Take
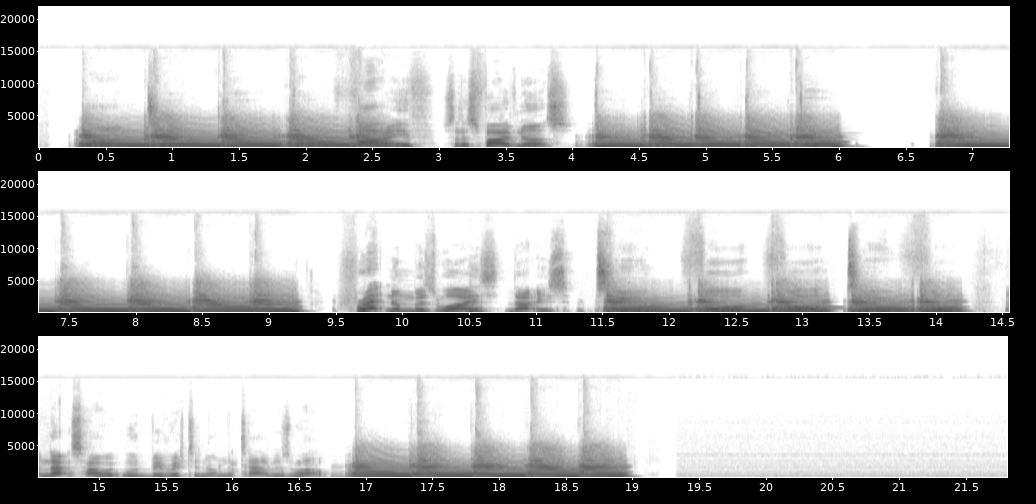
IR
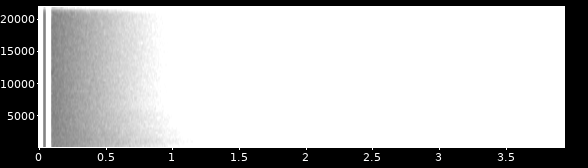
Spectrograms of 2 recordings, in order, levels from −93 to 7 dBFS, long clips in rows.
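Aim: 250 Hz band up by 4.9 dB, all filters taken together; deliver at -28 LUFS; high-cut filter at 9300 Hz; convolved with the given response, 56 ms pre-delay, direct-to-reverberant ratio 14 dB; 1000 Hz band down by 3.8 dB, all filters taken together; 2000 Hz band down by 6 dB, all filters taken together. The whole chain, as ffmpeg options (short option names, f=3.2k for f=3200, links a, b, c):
-filter_complex "[0:a]lowpass=9.3k,equalizer=f=250:t=o:g=7,equalizer=f=1k:t=o:g=-5,equalizer=f=2k:t=o:g=-6,asplit=2[a][b];[1:a]atrim=start_sample=2205,adelay=56[c];[b][c]afir=irnorm=-1:irlink=0,volume=-19.5dB[d];[a][d]amix=inputs=2:normalize=0,volume=2.5dB"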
